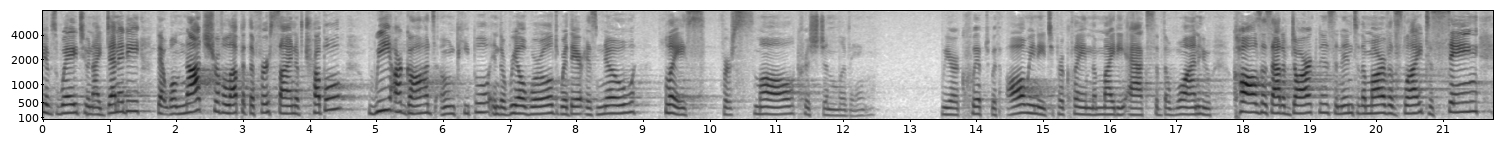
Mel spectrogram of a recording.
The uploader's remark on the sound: Was recorded on September 12, 2021 at Fairmount Presbyterian Church in Cleveland Heights, Ohio, during our Celebrate Sunday (Welcome back to Church!) event.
